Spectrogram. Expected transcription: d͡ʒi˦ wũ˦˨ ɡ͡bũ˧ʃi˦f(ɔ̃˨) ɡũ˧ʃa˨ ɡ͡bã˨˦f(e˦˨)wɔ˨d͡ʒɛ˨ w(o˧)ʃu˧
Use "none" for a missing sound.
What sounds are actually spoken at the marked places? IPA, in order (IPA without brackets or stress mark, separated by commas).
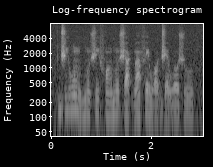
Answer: ɔ̃˧, e˦˨, o˧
